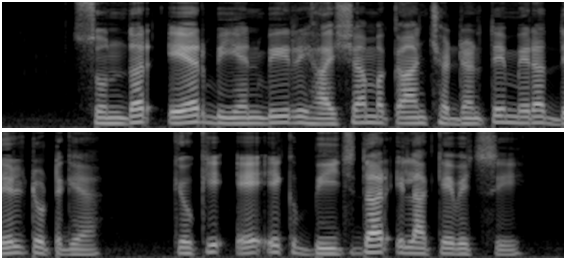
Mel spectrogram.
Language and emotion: Punjabi, sad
